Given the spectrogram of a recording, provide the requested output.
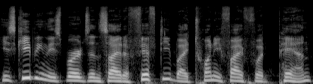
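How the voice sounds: In a very clean recording with a silent background, a man speaks at a moderate pace in a fairly high pitch with big pitch swings.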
